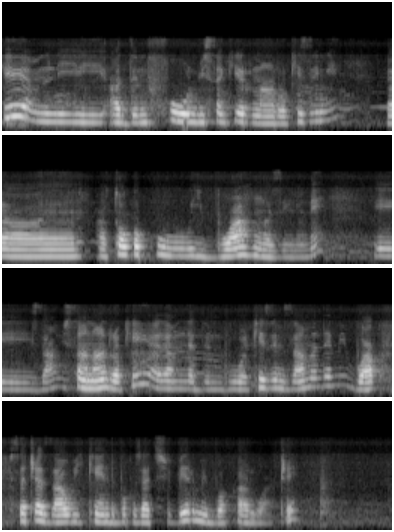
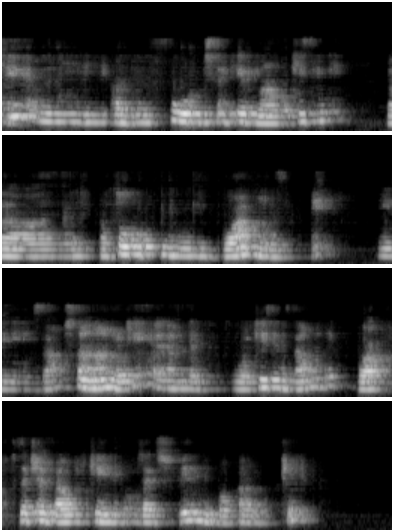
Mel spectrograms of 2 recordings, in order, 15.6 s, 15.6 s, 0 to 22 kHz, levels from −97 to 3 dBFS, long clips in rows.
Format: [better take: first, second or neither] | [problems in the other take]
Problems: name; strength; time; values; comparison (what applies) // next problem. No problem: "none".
first | noise reduction (neural mask model DeepFilterNet 3)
